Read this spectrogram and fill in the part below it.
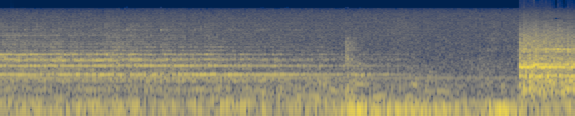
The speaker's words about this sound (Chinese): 好，你又听到了京剧的锣鼓了，对不对？这是一一些士兵啊，他们得胜回来的时候一个进行式。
